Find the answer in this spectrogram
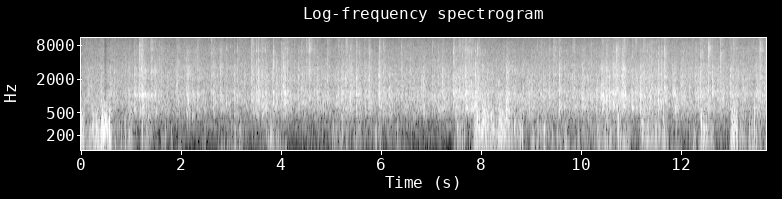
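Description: Heavy rain falling steadily, with many sharp ticks of drops striking close by.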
